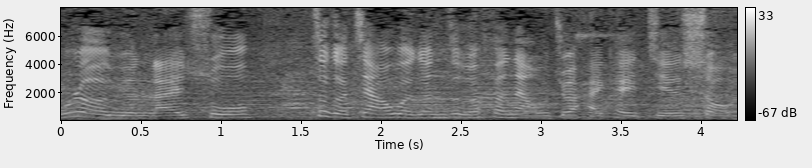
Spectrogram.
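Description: A woman talks at a fairly quick pace with crowd noise in the background. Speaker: food vlogger. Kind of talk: casual vlog chat. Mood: playful, teasing. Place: cafe.

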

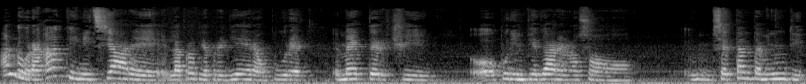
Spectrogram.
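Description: The speaker is a woman with a moderate pace. Background noise is noticeable behind her. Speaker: religious teacher. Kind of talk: religious teaching. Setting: group gathering. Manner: halting.

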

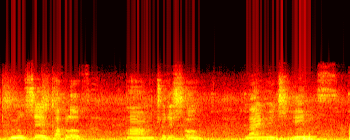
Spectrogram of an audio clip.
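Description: Noticeable background noise behind a man speaking at a moderate pace. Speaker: choir spokesperson. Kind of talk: formal stage introduction. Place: stage.

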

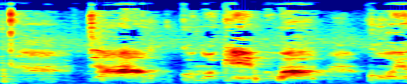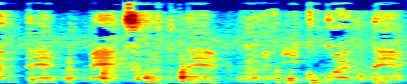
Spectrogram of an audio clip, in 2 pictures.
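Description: A woman speaks at a fairly slow pace. Loud background noise runs beneath her voice. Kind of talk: casual playful talk to a child. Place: home room. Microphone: phone near.

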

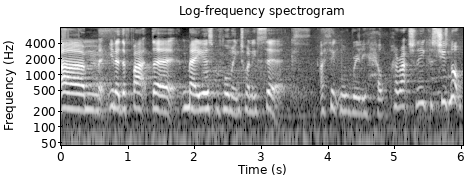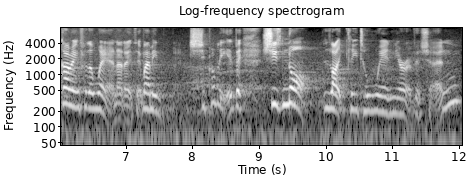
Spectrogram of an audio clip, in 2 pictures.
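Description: With an East Midlands accent, a woman speaks in an animated tone at a fairly high pitch. Her pitch varies in an ordinary way, over light background noise. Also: moderate pace. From English Midlands. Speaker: pop contest commentator. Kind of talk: casual chat. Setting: video call. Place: shop. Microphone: phone near.

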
